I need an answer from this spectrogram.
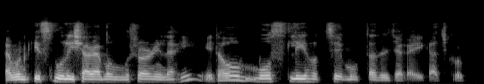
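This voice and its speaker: A man's voice: mid-range voice, lively intonation, fast talker, gravelly, no echo, lo-fi sound. A young man teaches a grammar lesson, explaining step by step, mixing in English words and asking rhetorical questions. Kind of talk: lecture on Arabic grammar.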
